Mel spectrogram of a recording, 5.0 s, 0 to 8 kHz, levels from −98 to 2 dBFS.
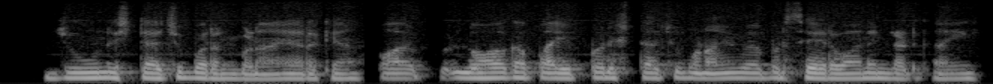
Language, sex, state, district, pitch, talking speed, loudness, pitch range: Garhwali, male, Uttarakhand, Tehri Garhwal, 140 Hz, 195 wpm, -41 LUFS, 130-145 Hz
